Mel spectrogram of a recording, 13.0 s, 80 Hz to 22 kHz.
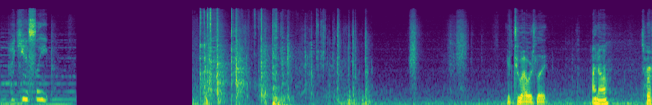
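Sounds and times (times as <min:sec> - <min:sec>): door locks clicking and rattling: 0:03.9 - 0:07.5
door opening: 0:03.9 - 0:07.6.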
